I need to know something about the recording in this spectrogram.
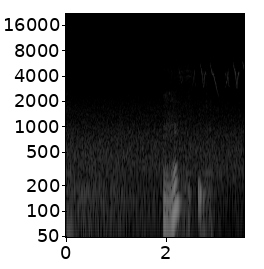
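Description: A sheep bleats nearby.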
